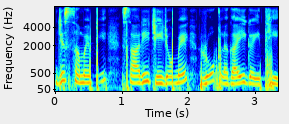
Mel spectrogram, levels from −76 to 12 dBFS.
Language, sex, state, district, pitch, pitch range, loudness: Hindi, female, Bihar, Gaya, 200 Hz, 180-220 Hz, -15 LUFS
